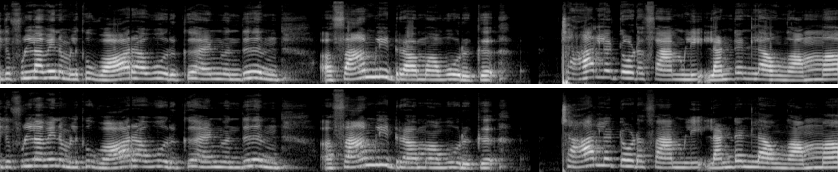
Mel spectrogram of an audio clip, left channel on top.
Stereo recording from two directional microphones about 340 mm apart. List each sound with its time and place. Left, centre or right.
0.0 s a woman's voice: centre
